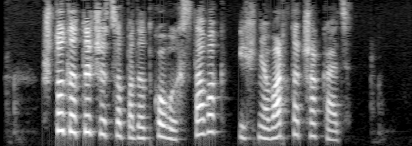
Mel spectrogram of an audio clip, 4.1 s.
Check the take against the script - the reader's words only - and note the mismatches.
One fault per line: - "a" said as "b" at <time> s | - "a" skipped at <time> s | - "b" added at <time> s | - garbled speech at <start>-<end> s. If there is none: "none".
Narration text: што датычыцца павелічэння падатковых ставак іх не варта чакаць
- "павелічэння" skipped at 1.2 s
